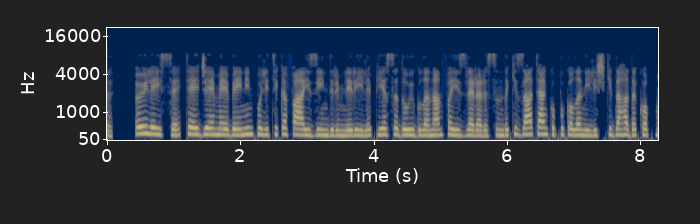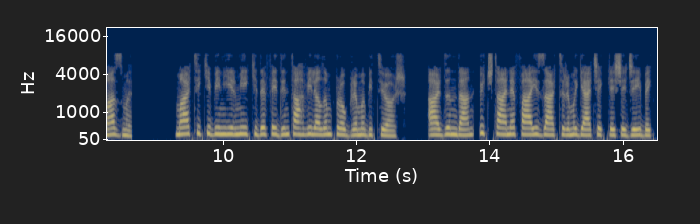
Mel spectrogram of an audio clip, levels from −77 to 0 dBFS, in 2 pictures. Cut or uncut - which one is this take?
uncut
